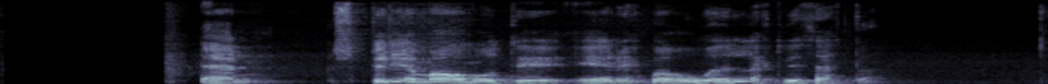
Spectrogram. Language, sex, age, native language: Icelandic, male, 40-49, Icelandic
